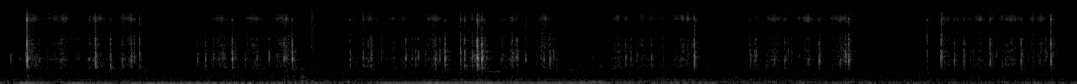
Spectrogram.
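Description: A hand brushes the plastic keycaps of a backlit mechanical keyboard with a small brush, making rapid bursts of bright scratching mixed with quick key clicks. The bursts come in uneven clusters over a steady low hum.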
